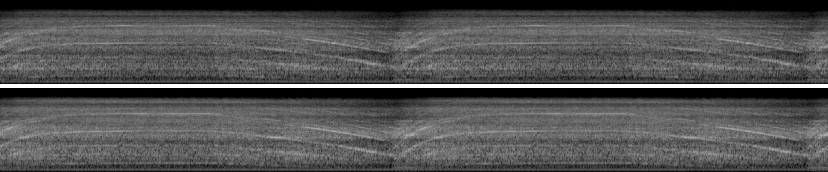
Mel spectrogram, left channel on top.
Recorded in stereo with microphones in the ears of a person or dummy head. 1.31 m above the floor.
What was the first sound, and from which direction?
An engine running, 20° right (ahead or behind).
